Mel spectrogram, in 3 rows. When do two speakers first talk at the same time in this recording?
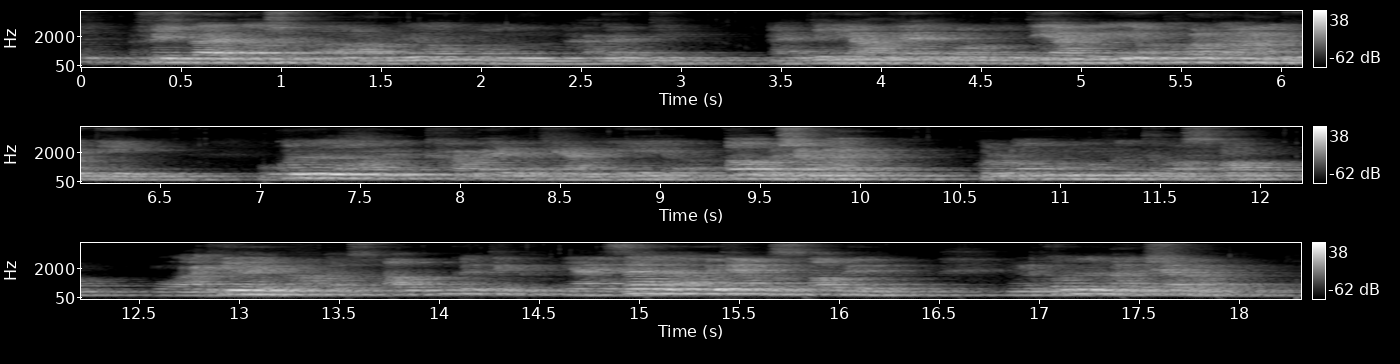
none

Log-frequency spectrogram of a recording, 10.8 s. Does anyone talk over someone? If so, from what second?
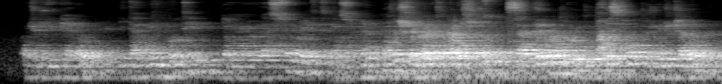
6 s

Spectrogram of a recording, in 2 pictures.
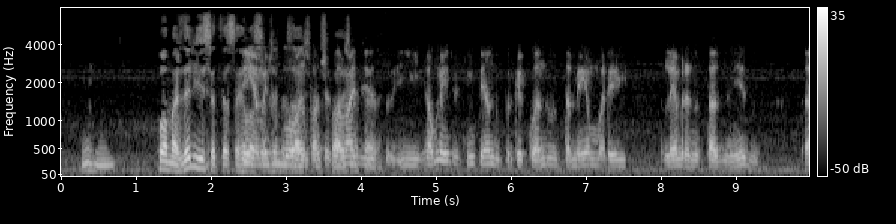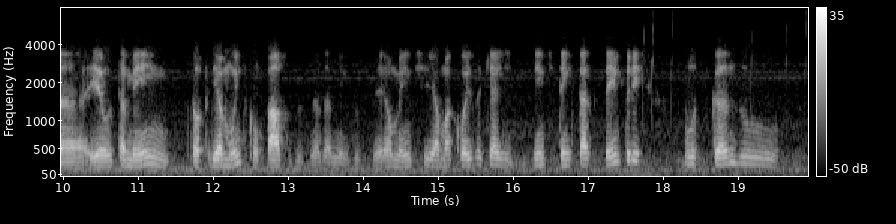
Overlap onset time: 2 s

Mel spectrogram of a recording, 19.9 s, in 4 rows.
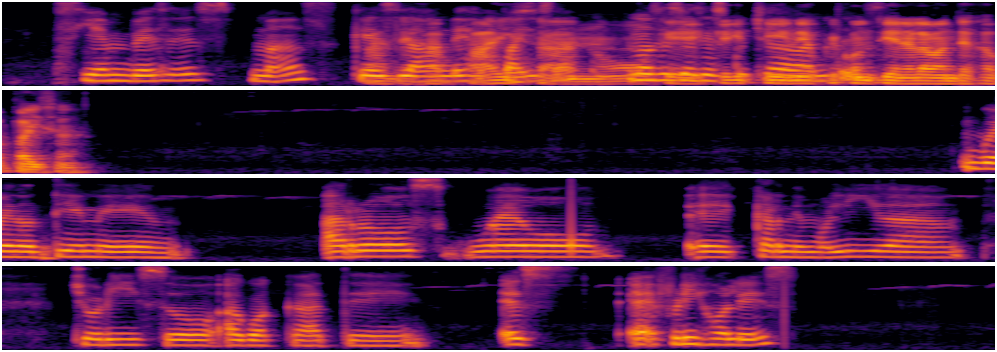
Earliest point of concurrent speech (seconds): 2 s

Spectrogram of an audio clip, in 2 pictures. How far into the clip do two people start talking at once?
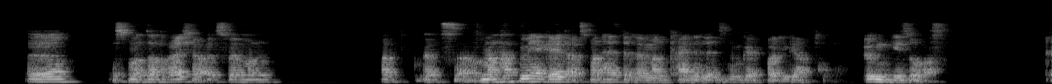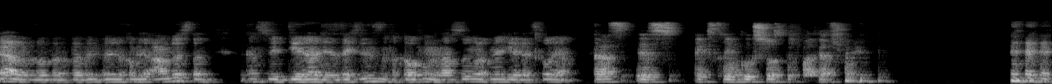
none

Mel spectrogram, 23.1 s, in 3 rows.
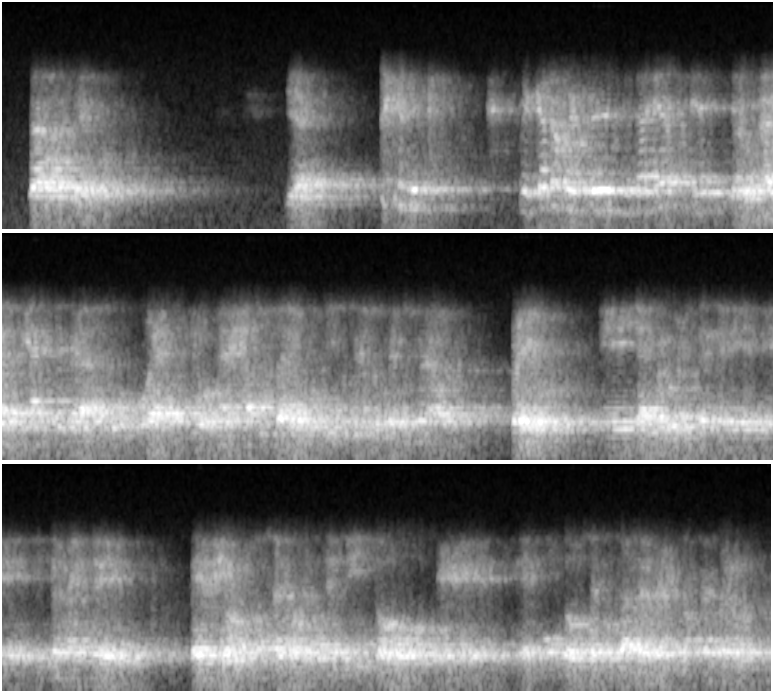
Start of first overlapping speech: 7 s

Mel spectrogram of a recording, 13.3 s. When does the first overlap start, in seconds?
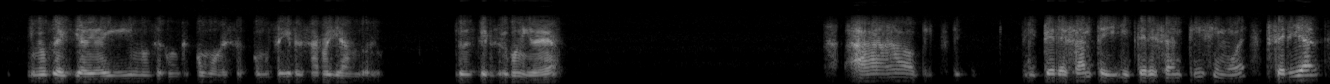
none

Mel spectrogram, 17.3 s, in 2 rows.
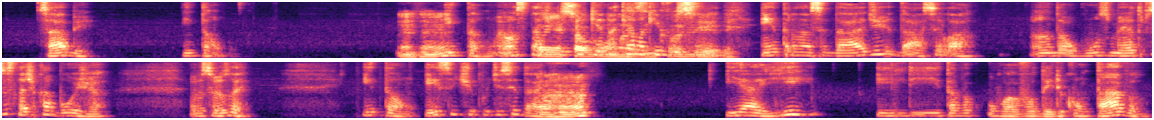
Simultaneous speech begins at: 4 s

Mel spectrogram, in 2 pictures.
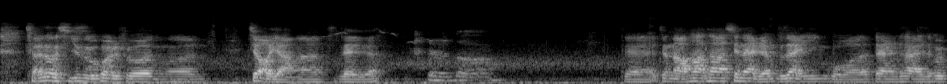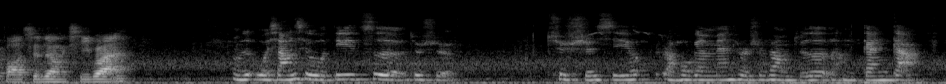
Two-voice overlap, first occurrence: none

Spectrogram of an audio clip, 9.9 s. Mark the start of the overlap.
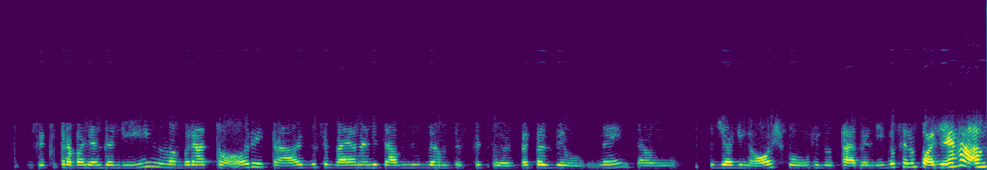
none

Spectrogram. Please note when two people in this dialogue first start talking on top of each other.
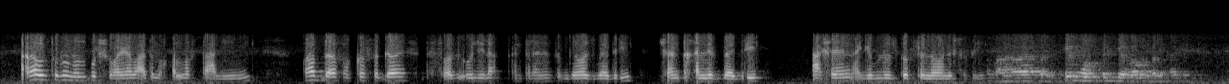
none

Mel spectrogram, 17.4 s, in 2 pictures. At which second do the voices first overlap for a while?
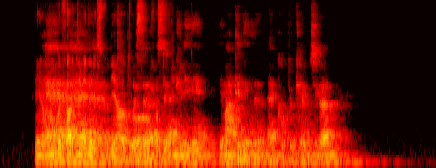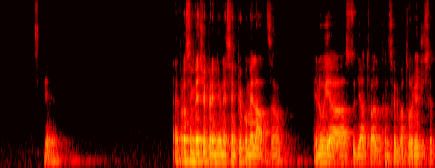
1 s

